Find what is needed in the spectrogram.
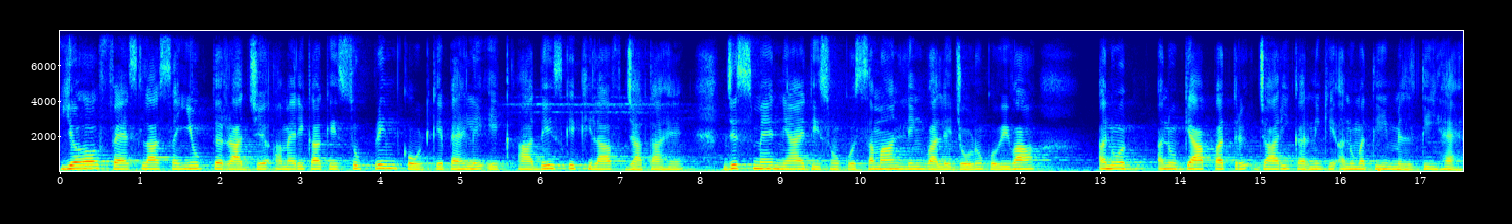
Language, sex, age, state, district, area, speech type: Hindi, female, 18-30, Rajasthan, Jodhpur, urban, read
